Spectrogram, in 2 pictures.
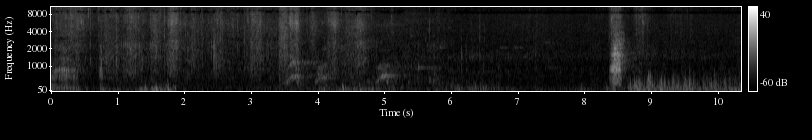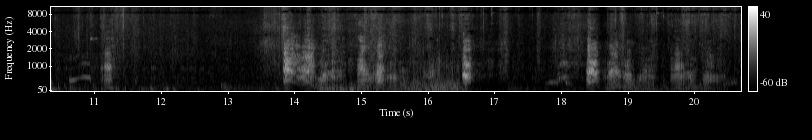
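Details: A German Shepherd and a Boxer playing together: sporadic rough growls and short bark-like bursts come in clusters between quieter gaps, with a person speaking briefly in the background.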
